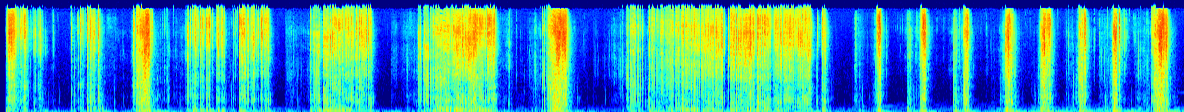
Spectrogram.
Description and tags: Velcro pulling apart at various speeds.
